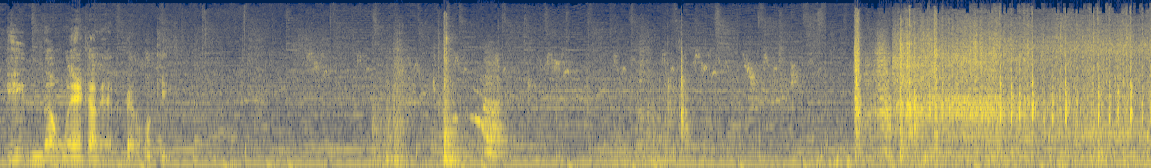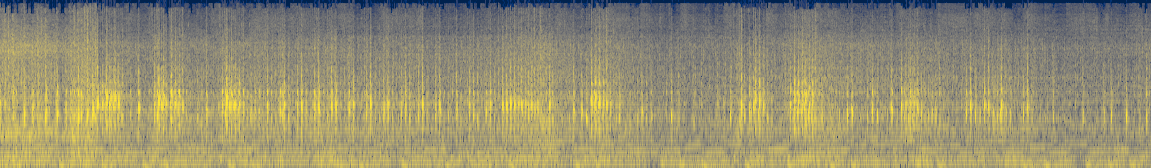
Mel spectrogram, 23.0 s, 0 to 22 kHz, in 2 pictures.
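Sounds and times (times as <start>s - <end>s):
engine starting and running: 3.7s - 23.0s
fast ticking engine knock: 8.6s - 23.0s.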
